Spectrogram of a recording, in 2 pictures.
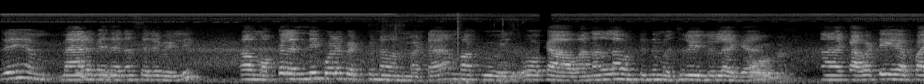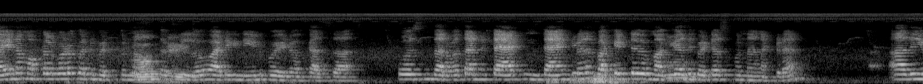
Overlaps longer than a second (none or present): none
